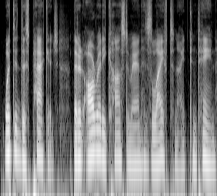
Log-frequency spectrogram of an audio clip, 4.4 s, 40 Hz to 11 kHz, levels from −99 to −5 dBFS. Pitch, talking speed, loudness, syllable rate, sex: 110 Hz, 205 wpm, -21 LUFS, 5.2 syllables/s, male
